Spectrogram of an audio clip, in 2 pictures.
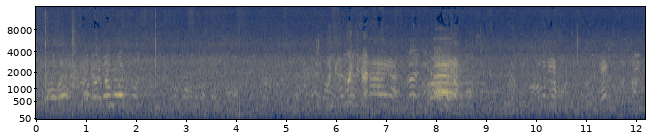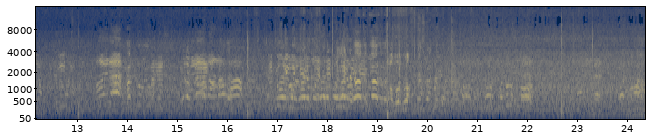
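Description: Young men shout and call to each other across an open outdoor field.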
